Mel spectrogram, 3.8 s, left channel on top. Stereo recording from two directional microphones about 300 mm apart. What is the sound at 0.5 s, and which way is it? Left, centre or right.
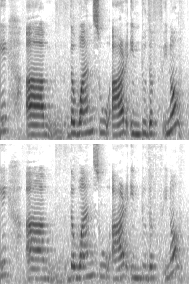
A woman's voice, centre.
